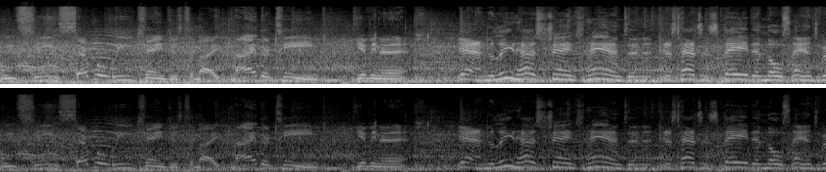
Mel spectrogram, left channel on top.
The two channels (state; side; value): quieter; right; 13.3 dB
